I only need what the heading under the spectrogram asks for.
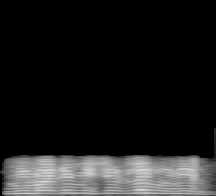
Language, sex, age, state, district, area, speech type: Marathi, male, 30-45, Maharashtra, Buldhana, rural, conversation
